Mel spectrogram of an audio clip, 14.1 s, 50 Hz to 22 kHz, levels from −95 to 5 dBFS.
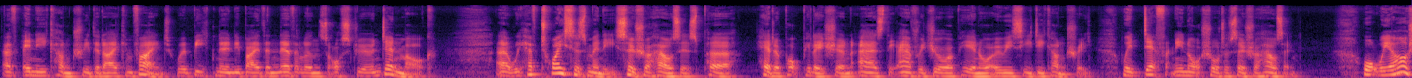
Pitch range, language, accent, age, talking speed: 125-180 Hz, English, British, 40-59, 190 wpm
